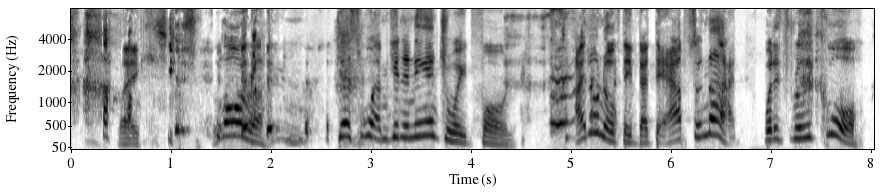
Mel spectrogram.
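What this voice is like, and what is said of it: Poor put-on accent. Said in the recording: “That's not a good accent.”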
